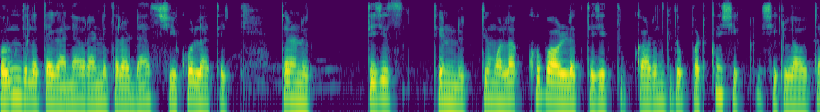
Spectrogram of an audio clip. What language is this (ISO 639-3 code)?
mar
